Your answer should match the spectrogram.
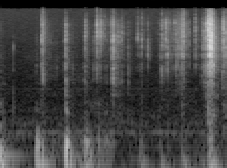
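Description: Trading cards and a foil card pack handled on a tabletop: a sharp knock at the start as the card stack is set down, then a run of light clicks and taps.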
